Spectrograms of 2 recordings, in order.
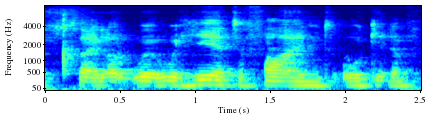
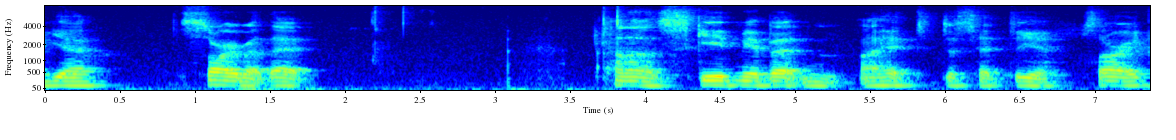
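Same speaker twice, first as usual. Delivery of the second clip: meek, humble, sheepish, apologetic tone. Voicing a character apologizing to an angry figure: humble and apologetic. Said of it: "Trying to look as humble and, and sort of apologetic".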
